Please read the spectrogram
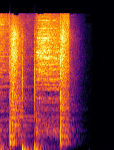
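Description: A recorded drum kit playing back from a multitrack session: a few drum hits under a ringing cymbal, dying away about one and a half seconds in.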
